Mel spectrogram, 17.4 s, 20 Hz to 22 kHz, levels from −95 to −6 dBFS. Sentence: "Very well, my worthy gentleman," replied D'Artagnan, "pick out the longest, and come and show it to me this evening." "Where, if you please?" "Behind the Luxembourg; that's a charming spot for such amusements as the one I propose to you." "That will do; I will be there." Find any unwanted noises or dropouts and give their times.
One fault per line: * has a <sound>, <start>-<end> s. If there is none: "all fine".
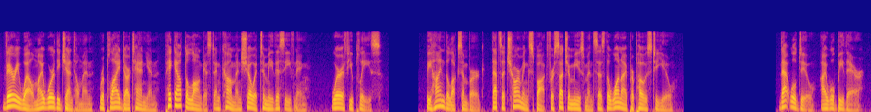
all fine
